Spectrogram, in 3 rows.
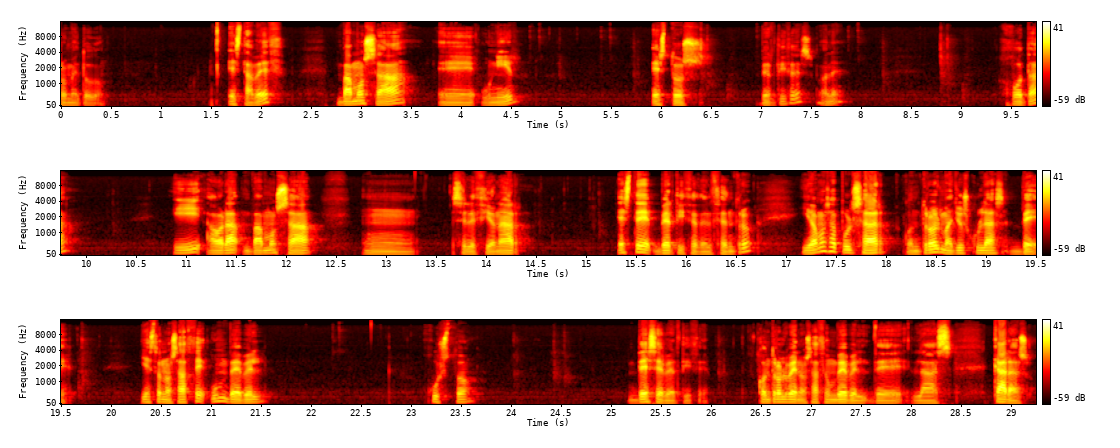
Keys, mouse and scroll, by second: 0.4 scroll up 2, 1.7 Tab, 3.6 ctrl+Tab, 4.4 right click, 5.1 shift+right click, 6.1 j, 6.6 right click, 7.6 shift+right click, 8.5 j, 11.4 right click, 12.6 a, 15.0 right click, 19.0 ctrl+shift+b, 23.2 shift+middle click, 24.1 e, 25.5 shift+middle click, 26.1 g.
